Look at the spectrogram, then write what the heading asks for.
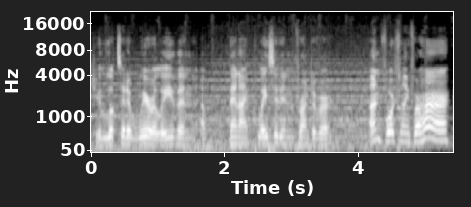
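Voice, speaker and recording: A woman's voice: fairly low pitch, a little fast, music in the background, low-quality recording. A woman reading a visual novel's narration aloud, now and then stumbling and rereading a phrase. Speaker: gaming channel host.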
